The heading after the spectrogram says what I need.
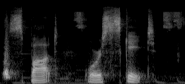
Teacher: You want the sound from English words like spot or skate, because those are not aspirated.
